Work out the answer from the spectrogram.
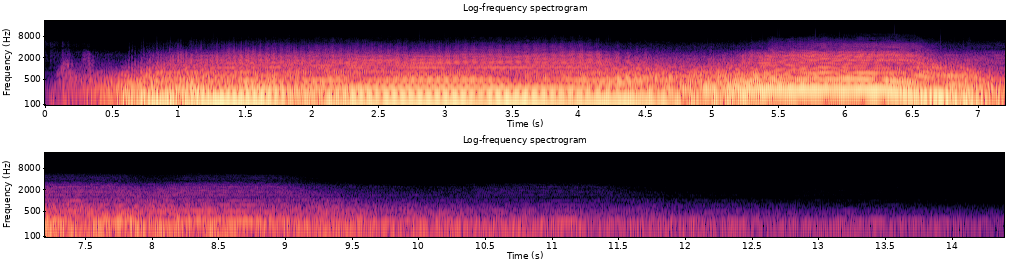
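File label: cables pulse layer left; Half Life Alyx; music; vault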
